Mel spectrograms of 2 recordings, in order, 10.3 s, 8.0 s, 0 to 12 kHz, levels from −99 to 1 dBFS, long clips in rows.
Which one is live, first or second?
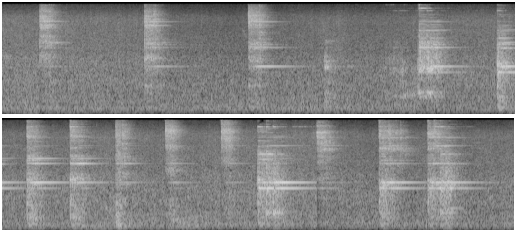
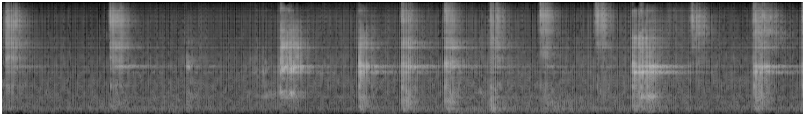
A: first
